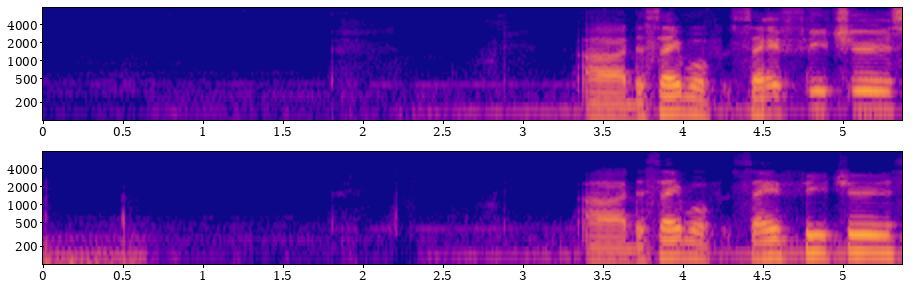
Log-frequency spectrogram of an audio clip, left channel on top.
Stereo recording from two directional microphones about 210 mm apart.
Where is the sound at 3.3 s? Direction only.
25° left (ahead or behind).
